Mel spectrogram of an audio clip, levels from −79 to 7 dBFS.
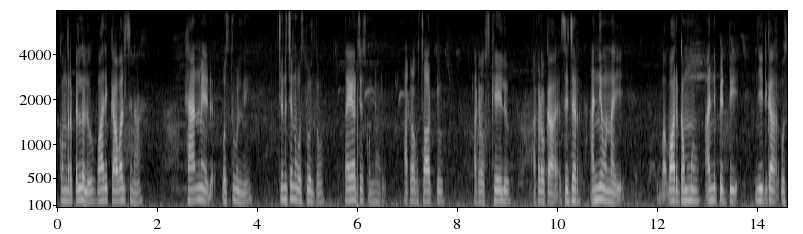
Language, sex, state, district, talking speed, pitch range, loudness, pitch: Telugu, male, Telangana, Nalgonda, 125 wpm, 150-170 Hz, -25 LUFS, 160 Hz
